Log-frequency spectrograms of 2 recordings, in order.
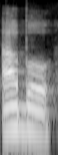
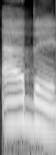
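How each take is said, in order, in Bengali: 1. শেষের b একটি o-সদৃশ প্রতিধ্বনি নিয়ে ছাড়া পায়। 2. শেষের b একটি e-সদৃশ প্রতিধ্বনি নিয়ে ছাড়া পায়। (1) "বলে আবো" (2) "বলতে হবে আবে, নিচের দিকে সাউন্ড"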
